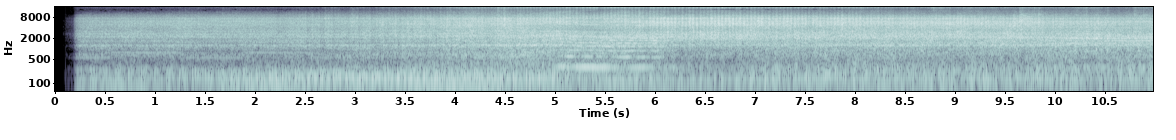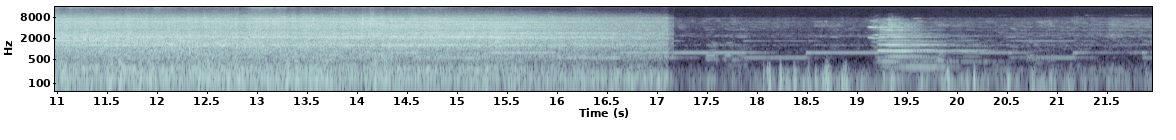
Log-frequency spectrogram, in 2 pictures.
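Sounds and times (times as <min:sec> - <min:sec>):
train passing at speed: 0:00.2 - 0:17.2.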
